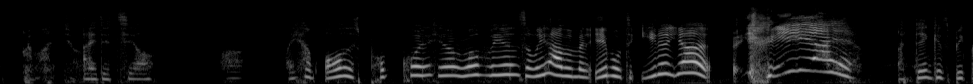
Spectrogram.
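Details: High, playful speech broken by one sharp, squeaky voiced sneeze from a VTuber during a stream, with light music in the background; sneezing.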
